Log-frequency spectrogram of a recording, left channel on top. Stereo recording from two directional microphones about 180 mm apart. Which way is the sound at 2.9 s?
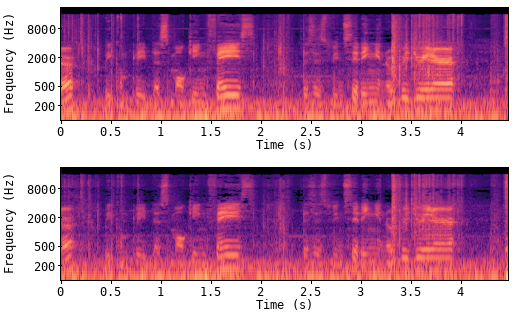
35° left (ahead or behind).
